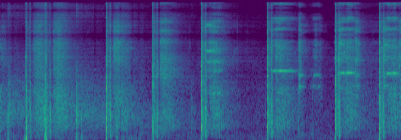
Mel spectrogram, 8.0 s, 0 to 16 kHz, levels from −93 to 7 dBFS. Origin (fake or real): fake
